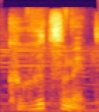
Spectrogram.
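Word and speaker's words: 傀儡女: 遊女と書いて遊び目とか、あとは傀儡の女と書いてくぐつめと呼ばれるそうなんですよ、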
